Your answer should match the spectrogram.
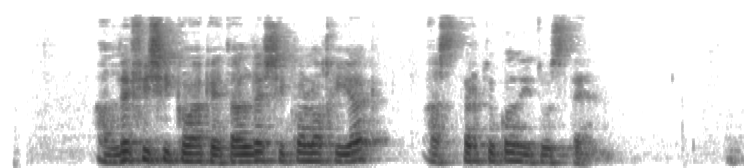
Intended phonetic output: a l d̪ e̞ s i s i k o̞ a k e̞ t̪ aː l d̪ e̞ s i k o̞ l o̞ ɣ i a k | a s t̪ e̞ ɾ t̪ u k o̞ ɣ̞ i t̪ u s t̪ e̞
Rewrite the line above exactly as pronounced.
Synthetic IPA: a l d̪ e̞ f i s i k o̞ a k e̞ t̪ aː l d̪ e̞ s i k o̞ l o̞ ɣ i a k | a s t̪ e̞ ɾ t̪ u k o̞ ð̞ i t̪ u s t̪ e̞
